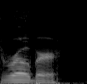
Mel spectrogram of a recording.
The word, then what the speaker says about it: Rober: It's probably pronounced Rober. Because it's R-O-B-E-R, not R-O-B-B-E-R.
